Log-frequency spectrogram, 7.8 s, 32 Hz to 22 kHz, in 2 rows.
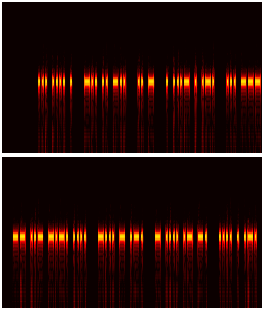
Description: Morse code, heard as a keyed tone, about 46 wpm, 700 Hz. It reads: SHE DID IT EVER SO MUCH BTR THAN HER
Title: Sentences from Top 400 Words and Abbreviations 45wpm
